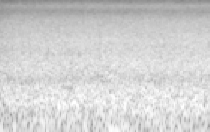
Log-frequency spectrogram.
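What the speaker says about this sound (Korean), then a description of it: "오는 길에 또 멋있는 폭포가 있어서" Steady, dense rushing water roars without a break, a broad full-spectrum wash from a mountain waterfall at Gariwangsan heard close by, with no voices.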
